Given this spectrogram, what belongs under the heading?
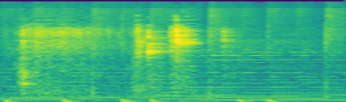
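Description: A wooden spoon being picked up among pots and pans while cooking steak Gorgonzola Alfredo, with repeated clinks and clatters of metal cookware over a steady low kitchen hum, close by and without talk.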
